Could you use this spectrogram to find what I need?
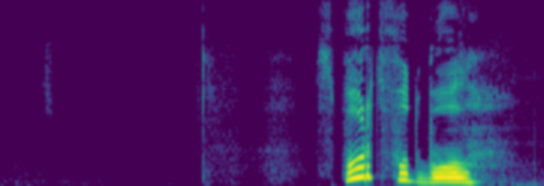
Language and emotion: Russian, positive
